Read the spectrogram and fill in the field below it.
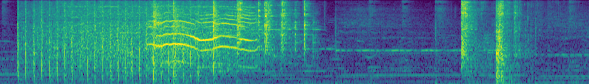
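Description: Rapid bursts of gunfire with real bullets in the Little Misfortune video game, crackling in dense sequence over game music and chiming tones, then sparser, louder single shots near the end.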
